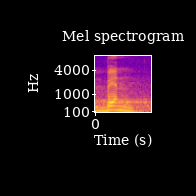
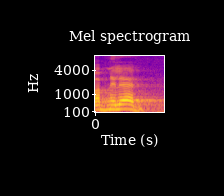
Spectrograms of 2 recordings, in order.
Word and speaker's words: ابن: مش تعمل بقى زي الجماعة اليمنيين يقولك بن عمر بن الخطاب بن لادن، لا هو ابن لادن، واخد بالك ليه؟ لان تنطق بالاجماع لكن لا تثبت خطا الا في اول السطر او ان كان منسوب لغير ابيه او منسوب لامه.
